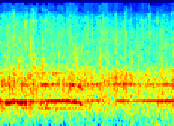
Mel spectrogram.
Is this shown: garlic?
no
